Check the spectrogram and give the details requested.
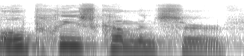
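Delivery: ordinary talk, nothing marked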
